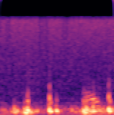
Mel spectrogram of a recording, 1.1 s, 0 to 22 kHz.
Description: Sound is that of S1–S2 at rest (“out”) and S1–A2–P2 with inspiration (“in”).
